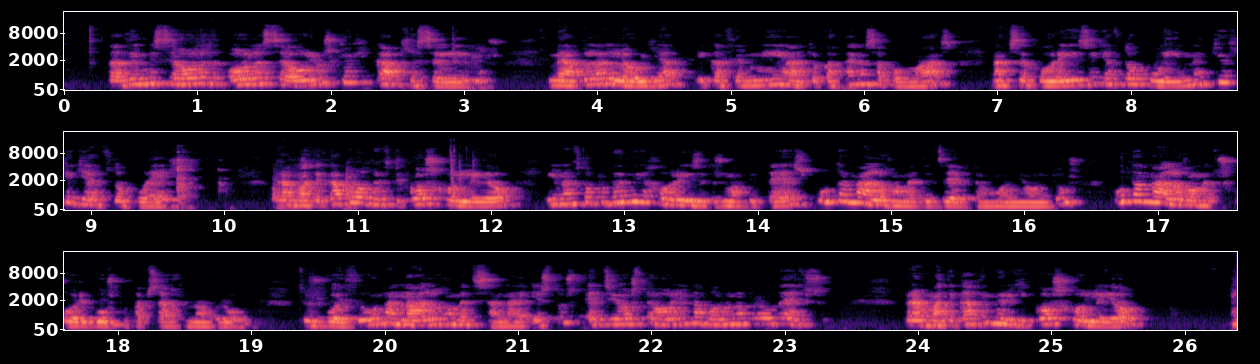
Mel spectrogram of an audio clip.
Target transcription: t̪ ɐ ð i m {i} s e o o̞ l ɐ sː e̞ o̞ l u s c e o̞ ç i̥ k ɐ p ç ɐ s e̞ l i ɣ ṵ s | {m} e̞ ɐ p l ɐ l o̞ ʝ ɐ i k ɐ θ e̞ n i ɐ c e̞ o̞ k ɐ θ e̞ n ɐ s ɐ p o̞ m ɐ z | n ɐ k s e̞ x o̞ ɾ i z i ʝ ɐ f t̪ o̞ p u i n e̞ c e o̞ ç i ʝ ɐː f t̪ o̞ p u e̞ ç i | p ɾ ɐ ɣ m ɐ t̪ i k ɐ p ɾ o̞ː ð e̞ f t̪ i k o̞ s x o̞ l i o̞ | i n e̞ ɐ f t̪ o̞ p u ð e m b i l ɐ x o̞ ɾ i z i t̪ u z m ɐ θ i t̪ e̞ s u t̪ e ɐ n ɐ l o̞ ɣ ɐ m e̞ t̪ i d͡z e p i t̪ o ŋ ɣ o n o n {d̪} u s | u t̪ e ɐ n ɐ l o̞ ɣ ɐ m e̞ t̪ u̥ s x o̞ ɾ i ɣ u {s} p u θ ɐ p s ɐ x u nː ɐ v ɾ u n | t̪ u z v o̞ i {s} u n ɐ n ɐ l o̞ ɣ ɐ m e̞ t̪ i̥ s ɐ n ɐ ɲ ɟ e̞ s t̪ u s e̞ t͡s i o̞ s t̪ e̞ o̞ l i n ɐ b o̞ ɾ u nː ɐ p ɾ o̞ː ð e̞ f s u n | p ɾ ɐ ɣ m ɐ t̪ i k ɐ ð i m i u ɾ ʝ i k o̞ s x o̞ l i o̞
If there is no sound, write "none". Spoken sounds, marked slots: i, m, t̪, s, θ

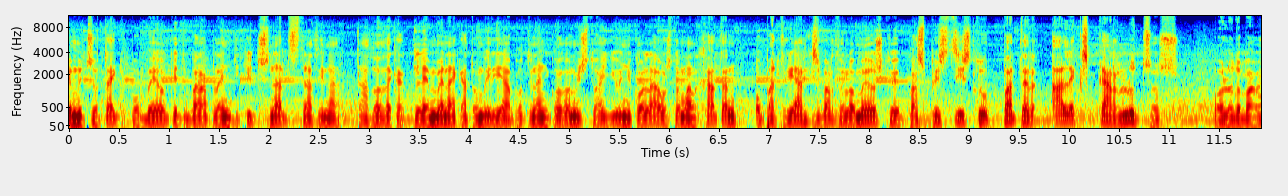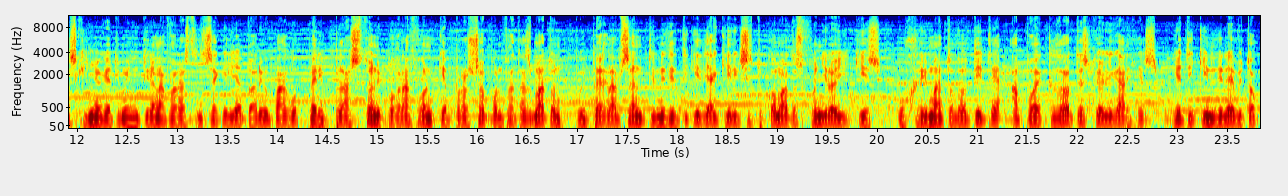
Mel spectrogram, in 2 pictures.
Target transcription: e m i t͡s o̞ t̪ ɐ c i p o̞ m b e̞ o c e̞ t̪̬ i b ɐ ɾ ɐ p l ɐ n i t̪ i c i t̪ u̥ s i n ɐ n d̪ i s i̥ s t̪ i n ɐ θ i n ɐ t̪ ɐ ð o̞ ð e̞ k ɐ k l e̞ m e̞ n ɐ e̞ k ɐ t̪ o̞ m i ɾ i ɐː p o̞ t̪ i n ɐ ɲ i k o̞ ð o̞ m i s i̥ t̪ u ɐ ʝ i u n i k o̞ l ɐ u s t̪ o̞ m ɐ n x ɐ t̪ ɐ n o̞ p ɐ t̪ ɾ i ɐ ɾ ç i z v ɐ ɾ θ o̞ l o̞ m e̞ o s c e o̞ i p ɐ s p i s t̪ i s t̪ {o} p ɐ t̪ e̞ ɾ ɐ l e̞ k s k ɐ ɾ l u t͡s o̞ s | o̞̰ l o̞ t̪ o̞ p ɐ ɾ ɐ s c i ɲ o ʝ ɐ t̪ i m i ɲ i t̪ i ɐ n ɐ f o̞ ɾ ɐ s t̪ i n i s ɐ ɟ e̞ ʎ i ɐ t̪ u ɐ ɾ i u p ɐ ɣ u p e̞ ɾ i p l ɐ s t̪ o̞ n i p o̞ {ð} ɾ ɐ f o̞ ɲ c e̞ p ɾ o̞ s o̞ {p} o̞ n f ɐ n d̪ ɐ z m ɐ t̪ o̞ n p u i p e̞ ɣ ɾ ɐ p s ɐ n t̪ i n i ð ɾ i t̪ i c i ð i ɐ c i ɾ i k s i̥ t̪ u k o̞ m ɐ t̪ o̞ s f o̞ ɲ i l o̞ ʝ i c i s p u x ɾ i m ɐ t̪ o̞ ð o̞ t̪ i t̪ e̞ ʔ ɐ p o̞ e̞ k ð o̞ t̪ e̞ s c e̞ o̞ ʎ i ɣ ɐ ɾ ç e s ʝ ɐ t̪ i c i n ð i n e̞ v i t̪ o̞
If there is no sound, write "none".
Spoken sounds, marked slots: u, ɣ, p

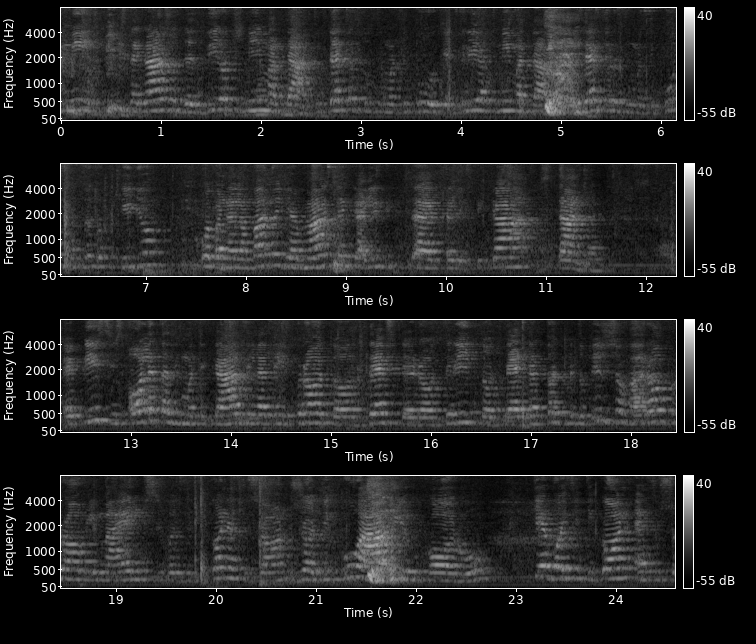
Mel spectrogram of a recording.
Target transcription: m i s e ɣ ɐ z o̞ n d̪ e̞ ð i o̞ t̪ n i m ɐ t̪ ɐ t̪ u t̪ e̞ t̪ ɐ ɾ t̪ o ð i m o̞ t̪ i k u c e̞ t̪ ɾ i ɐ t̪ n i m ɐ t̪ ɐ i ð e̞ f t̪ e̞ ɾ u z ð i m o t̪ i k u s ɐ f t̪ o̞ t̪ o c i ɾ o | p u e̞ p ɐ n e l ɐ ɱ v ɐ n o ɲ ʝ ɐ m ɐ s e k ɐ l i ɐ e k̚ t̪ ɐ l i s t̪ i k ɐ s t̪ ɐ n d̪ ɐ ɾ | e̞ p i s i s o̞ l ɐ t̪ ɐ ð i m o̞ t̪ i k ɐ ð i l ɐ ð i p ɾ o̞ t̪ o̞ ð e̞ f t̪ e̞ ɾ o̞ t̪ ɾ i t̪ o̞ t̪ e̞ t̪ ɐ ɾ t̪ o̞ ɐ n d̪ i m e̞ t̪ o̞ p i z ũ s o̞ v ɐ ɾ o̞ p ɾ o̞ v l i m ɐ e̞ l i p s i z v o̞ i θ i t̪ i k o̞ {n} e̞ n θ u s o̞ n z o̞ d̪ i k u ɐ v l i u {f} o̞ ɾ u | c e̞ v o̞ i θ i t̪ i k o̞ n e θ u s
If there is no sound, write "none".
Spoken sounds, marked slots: n, x

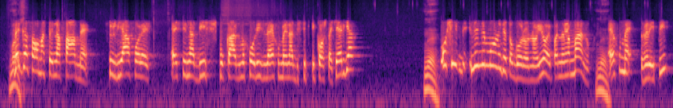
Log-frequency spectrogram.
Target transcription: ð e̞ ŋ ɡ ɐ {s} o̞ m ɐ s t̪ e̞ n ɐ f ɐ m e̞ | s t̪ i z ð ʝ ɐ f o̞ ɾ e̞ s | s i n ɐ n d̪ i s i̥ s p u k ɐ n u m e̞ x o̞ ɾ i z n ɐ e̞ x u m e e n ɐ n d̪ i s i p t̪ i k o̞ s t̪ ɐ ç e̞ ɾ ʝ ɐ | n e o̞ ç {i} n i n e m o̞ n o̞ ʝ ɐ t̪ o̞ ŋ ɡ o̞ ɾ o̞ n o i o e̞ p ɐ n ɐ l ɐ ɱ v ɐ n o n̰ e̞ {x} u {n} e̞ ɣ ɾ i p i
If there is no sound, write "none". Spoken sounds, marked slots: θ, i, x, m

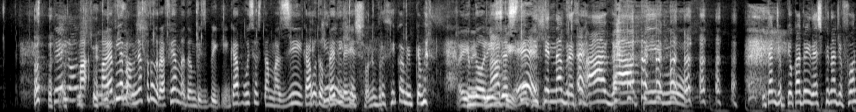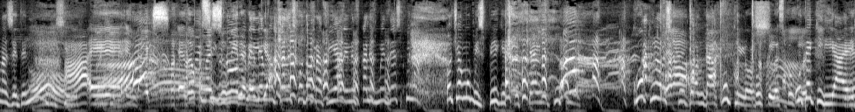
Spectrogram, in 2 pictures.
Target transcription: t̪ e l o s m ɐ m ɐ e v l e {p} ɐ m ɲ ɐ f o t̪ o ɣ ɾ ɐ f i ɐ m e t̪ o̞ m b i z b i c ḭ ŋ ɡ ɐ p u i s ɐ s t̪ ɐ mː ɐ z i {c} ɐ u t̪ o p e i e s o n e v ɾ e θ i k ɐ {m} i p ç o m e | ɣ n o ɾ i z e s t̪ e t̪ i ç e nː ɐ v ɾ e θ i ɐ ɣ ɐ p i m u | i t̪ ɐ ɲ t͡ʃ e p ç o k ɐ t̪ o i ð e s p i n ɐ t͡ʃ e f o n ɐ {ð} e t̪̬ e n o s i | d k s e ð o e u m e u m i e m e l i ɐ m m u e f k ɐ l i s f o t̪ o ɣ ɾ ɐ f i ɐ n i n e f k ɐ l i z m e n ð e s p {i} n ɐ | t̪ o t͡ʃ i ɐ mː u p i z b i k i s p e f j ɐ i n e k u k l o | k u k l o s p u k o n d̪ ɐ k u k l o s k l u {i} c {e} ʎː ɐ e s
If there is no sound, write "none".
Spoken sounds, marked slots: p, k, m, z, i, e, i

